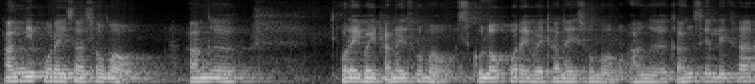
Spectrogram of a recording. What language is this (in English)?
Bodo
